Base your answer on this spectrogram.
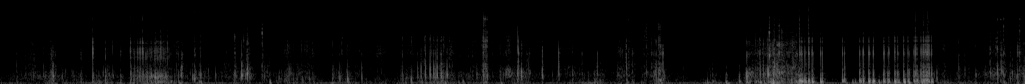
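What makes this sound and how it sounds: A small, hollow, pink glossy vinyl/plastic Hello Kitty cosmetic pouch is held in the hands while fingers with long nails pull its zipper open and closed along the top. The result is a steady run of close, dry crinkling and crunchy zipper rasps with quick clicks and brighter bursts, strongest toward the end.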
